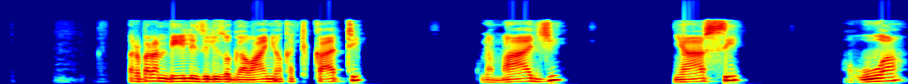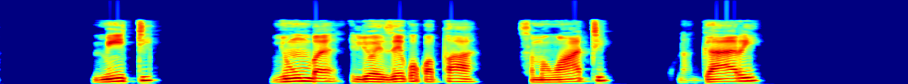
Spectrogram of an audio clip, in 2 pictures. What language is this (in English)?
Swahili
